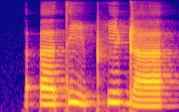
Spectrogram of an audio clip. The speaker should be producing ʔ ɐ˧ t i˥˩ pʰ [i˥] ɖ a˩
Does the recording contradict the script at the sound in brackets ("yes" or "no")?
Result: no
